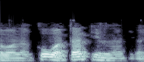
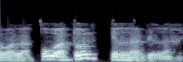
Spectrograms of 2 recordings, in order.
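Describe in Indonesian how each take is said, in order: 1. Kata quwwat berakhir dengan bunyi -an. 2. Kata quwwat berakhir dengan bunyi -un. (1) "dengan akhiran tanwin fathah" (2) "quwwatun yang kedua dirofakkan marfu dengan akhiran dhamma"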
